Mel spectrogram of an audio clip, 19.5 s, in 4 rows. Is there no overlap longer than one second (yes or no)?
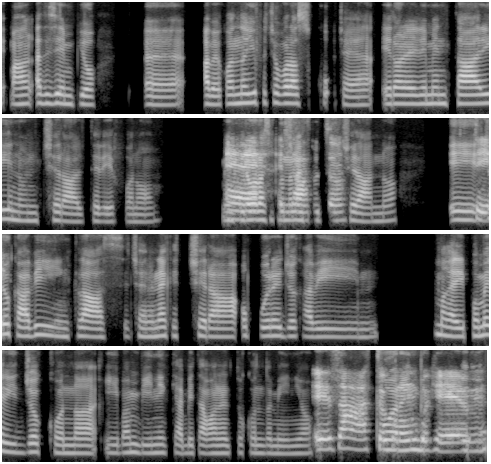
no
